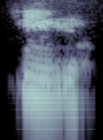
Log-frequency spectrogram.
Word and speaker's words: y: So if you ever see the letter Y by itself, it is the word for and it is pronounced E.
